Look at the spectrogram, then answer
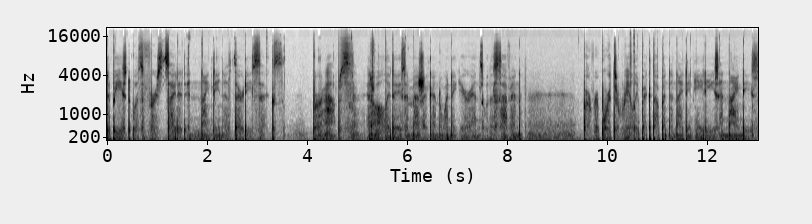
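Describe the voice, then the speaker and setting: A whisper at medium speed over clearly audible background noise. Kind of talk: ASMR book reading. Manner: whispered.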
